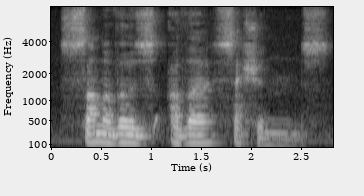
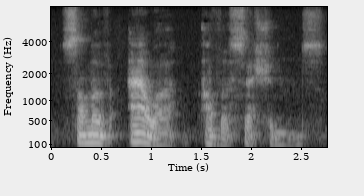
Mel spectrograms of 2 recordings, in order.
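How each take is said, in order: First: "some of us other sessions" with "us" in place of "our", said slowly; Yorkshire dialect "us". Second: Said in the usual way. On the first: Shown as a demonstration. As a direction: say "us" for "our", Yorkshire style, unhurried. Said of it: "he talked of". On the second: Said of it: "In standard English, we would say".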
